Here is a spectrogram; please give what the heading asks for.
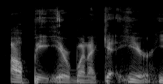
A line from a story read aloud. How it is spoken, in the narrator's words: he mutters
